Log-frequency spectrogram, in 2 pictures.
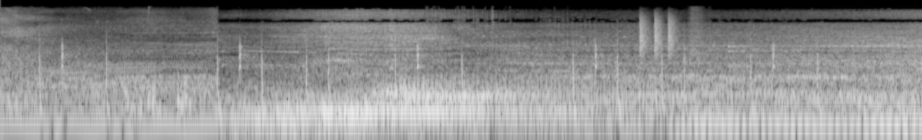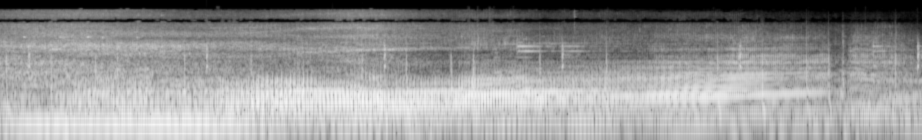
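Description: Traffic passing close on a mountain road: a car, then a heavy truck, loudest about ten to thirteen seconds in. Behind it a motorcycle engine accelerates, its pitch rising steadily until just before the end.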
